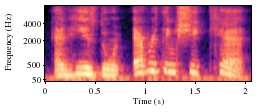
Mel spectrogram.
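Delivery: ordinary talk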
